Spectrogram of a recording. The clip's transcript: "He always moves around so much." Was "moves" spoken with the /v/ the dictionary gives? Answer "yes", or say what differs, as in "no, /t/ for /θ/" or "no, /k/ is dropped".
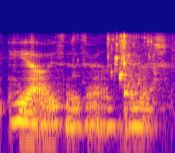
no, /v/ is dropped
